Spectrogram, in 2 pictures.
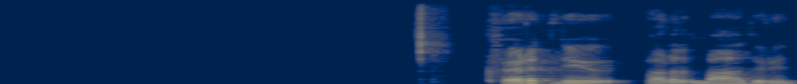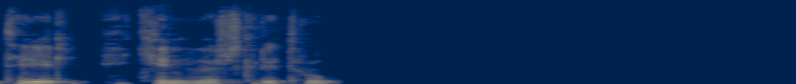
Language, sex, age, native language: Icelandic, male, 50-59, Icelandic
